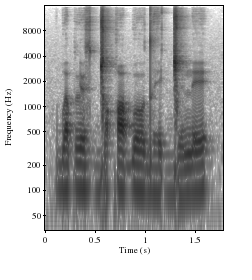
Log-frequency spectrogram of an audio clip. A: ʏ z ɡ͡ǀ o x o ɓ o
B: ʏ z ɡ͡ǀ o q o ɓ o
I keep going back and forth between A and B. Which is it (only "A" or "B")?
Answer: B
